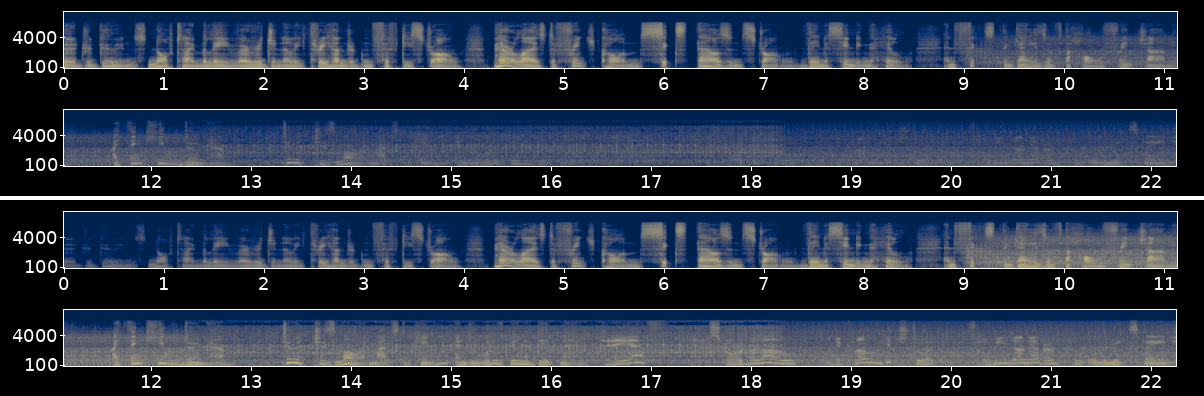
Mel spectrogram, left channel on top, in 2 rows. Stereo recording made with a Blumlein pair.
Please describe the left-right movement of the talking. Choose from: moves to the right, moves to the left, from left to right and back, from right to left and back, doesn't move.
moves to the right.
